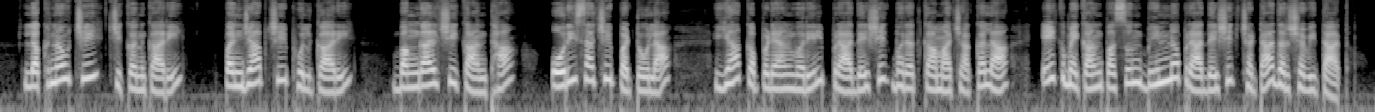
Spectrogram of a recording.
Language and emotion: Marathi, neutral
